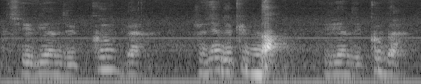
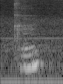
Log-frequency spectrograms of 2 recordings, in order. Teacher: Par exemple, l'hispanophone qui prononce la voiture, il prononce la voiture, donc je peux répéter voiture, il y a peu de chances qu'il corrige lui-même, tout simplement parce qu'il n'entend pas. Ce U n'étant pas un phonème identifié en espagnol, voilà, il glisse vers le phonème le plus proche, en l'occurrence le OU.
